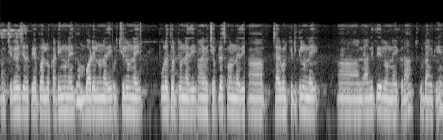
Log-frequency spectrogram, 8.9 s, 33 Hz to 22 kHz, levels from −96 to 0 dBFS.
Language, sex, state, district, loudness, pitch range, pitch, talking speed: Telugu, male, Andhra Pradesh, Srikakulam, -22 LUFS, 115-120 Hz, 115 Hz, 185 wpm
